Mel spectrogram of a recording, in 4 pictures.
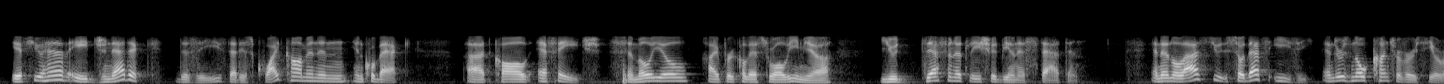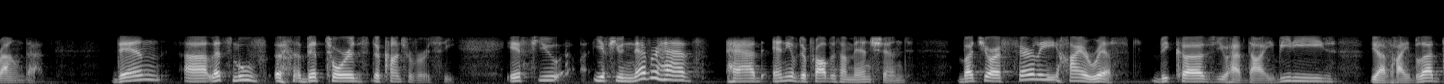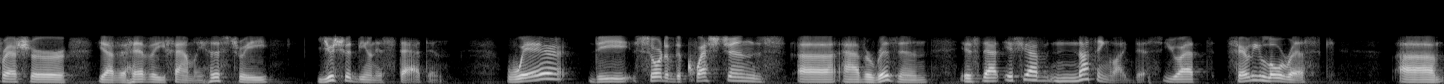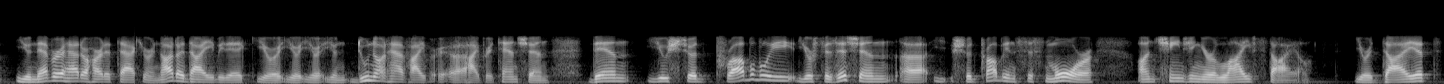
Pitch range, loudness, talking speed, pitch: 115-160 Hz, -19 LUFS, 155 wpm, 135 Hz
